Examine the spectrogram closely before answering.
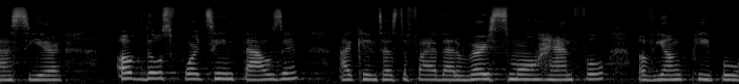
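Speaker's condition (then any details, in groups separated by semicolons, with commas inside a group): No condition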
